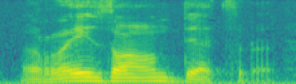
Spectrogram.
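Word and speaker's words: raison d'être: Because as the feelings get clear, the thoughts will get clear, and the purpose, your reason to be, raison d'etre, reason to be here in this moment.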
